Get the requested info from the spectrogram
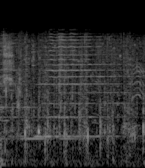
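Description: Faint horse hooves clip-clopping on a street, a few scattered hoof knocks, with a faint steady tone held underneath.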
